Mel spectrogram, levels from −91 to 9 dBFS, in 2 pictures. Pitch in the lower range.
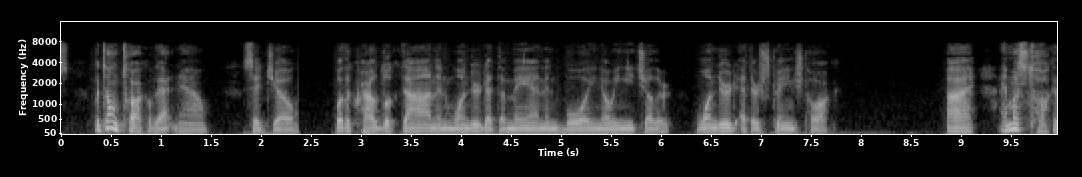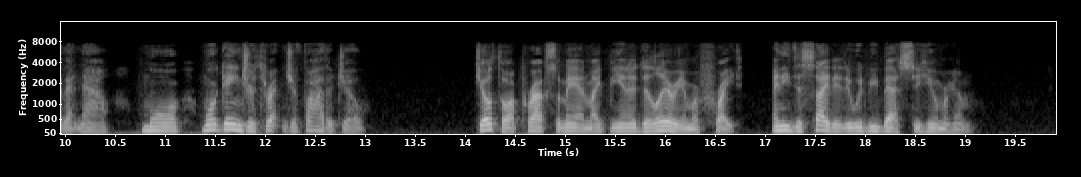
Yes: low, 110 Hz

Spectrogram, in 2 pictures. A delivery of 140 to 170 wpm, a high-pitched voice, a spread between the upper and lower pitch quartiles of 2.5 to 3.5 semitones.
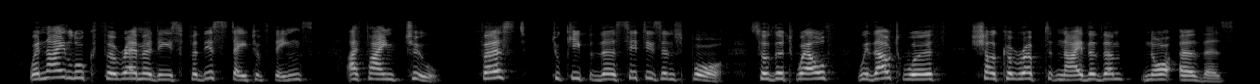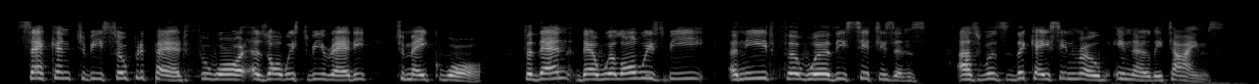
Yes: average, 155 wpm; high, 245 Hz; average, 3.2 semitones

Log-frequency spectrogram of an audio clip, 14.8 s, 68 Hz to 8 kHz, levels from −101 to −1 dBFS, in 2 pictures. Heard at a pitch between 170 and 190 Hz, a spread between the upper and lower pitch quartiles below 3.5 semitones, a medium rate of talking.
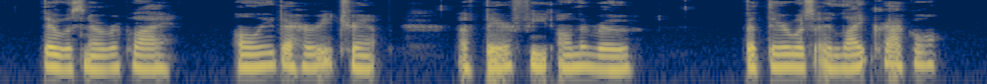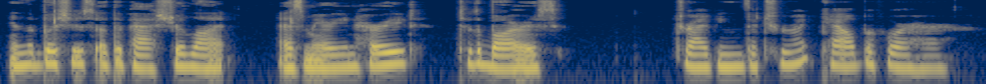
Yes: medium, 185 Hz; narrow, 2.4 semitones; average, 160 wpm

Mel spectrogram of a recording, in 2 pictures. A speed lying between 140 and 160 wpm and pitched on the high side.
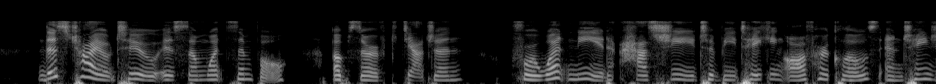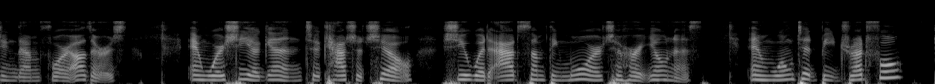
Yes: average, 145 wpm; high, 210 Hz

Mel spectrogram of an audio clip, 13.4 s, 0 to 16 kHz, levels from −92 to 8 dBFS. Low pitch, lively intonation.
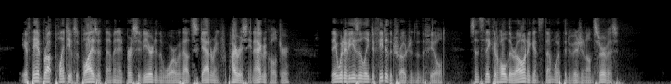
Yes: very low, 95 Hz; wide, 5.8 semitones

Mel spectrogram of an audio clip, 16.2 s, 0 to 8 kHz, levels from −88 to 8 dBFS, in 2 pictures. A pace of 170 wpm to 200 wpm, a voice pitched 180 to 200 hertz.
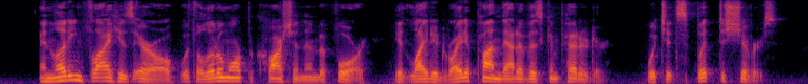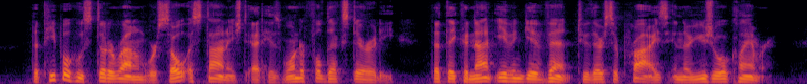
No: average, 190 wpm; low, 105 Hz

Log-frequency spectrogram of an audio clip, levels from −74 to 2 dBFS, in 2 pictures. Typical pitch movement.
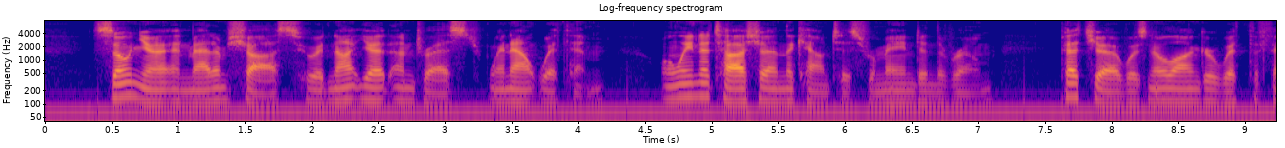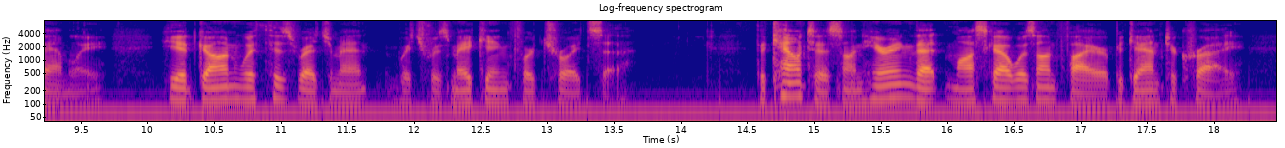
Yes: average, 3.4 semitones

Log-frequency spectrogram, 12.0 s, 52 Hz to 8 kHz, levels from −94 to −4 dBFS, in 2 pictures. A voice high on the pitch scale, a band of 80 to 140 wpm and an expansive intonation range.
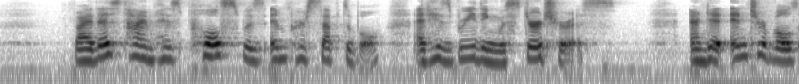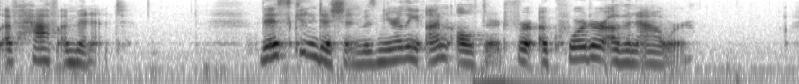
No: high, 235 Hz; average, 150 wpm; wide, 6.0 semitones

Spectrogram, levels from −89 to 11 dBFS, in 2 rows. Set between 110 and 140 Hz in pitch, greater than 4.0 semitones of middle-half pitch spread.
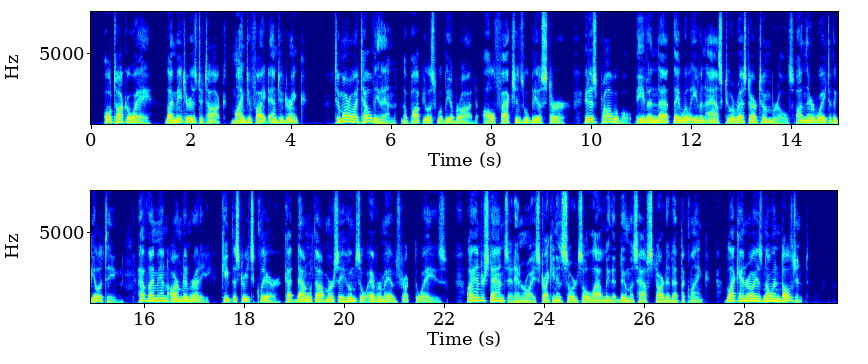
Yes: low, 135 Hz; wide, 5.6 semitones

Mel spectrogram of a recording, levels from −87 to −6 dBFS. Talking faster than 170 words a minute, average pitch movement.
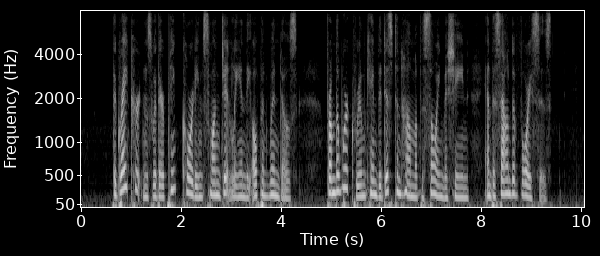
Yes: average, 180 wpm; average, 4.6 semitones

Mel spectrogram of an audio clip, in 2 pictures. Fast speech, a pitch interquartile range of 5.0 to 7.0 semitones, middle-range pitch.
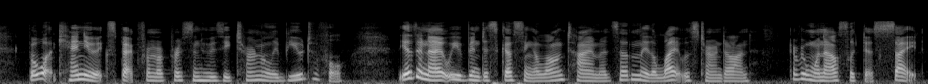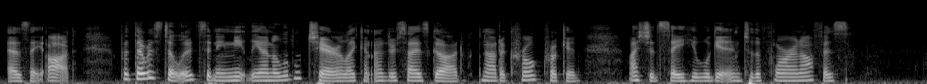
No: fast, 215 wpm; average, 3.2 semitones; medium, 175 Hz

